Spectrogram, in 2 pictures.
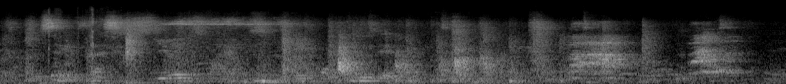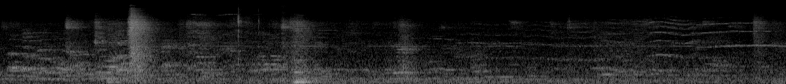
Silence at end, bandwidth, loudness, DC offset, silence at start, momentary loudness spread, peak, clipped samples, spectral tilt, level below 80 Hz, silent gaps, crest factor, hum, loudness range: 0 s; 19 kHz; -30 LUFS; under 0.1%; 0 s; 18 LU; -10 dBFS; under 0.1%; -2 dB/octave; -54 dBFS; none; 22 dB; none; 16 LU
